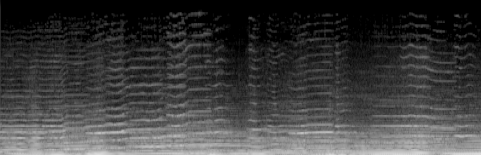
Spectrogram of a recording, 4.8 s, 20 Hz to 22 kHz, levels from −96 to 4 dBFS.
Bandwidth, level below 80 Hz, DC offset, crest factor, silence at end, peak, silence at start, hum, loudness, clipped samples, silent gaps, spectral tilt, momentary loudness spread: 13 kHz; -60 dBFS; under 0.1%; 14 dB; 0 s; -4 dBFS; 0 s; none; -19 LUFS; under 0.1%; none; -6.5 dB/octave; 6 LU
